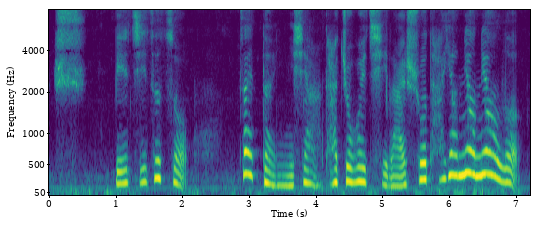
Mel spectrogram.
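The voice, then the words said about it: Soft whispered voice. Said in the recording (Chinese): “很小声地说”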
